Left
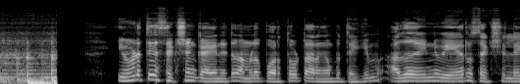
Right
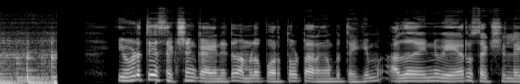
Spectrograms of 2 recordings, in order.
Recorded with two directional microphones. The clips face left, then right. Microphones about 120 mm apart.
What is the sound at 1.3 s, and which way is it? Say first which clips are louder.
Speech: right 6 dB; 25° right (ahead or behind).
